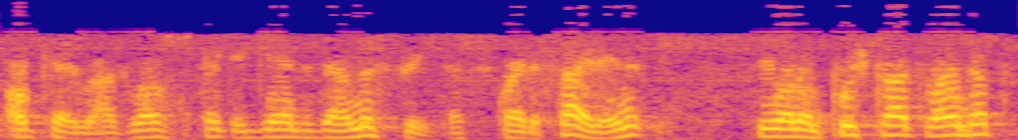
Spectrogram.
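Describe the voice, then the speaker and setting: A man's voice: on the high side, expressive, a little fast, over music, natural voice. An actor playing a big-hearted, blustery middle-aged everyman in old-time radio style. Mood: earnest, kindly. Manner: folksy, ungrammatical, earnest, blustery. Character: big-hearted, folksy, exasperated working-class everyman. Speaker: actor in a radio comedy-drama. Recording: narrow tinny vintage radio broadcast, hissy.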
